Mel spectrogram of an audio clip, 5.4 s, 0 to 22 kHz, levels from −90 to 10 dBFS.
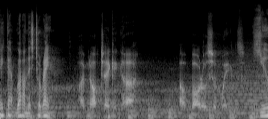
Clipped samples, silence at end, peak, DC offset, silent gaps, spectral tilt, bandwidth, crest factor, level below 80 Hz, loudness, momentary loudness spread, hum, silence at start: under 0.1%; 0 s; -8 dBFS; under 0.1%; none; -6 dB/octave; 13.5 kHz; 20 dB; -44 dBFS; -29 LUFS; 13 LU; none; 0 s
